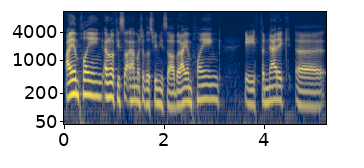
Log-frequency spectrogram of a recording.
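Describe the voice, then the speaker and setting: A man's voice: mid-range voice, moderate pace, bright, forceful tone, clean tone. A man streaming a strategy game, chatting casually and rambling with lots of fillers. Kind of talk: casual live-stream chat.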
